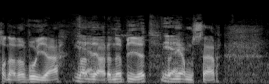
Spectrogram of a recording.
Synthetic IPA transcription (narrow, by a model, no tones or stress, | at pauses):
ʊnaðɔvʊɨḁaðjaɾənəbɨːd̥vəniamsɛr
